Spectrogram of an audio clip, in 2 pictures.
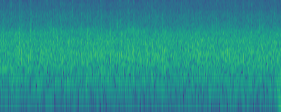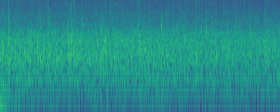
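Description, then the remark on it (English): An audience claps steadily for the church's volunteers, a dense, continuous wash of applause that holds an even loudness throughout with no voices standing out. “parking or whatever, but if you're a volunteer in the life of the church, won't you just quickly stand and we want to just applaud you also and just appreciate you.”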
